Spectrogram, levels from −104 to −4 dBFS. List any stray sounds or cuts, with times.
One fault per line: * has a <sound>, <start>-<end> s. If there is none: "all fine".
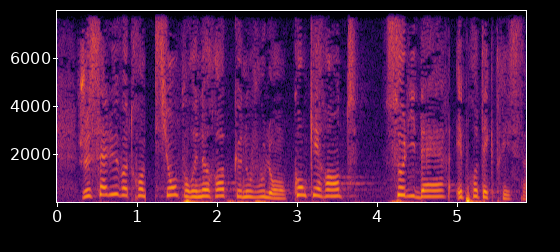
* has a dropout, 1.1-1.2 s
